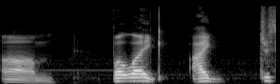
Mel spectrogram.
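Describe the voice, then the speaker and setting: A man talks with lively intonation, and the background is quiet. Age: 20s. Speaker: gaming livestreamer. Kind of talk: casual live stream chat. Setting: live stream. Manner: casual, filler-heavy. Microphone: phone near.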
